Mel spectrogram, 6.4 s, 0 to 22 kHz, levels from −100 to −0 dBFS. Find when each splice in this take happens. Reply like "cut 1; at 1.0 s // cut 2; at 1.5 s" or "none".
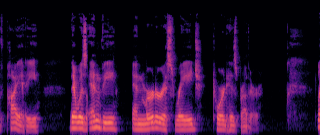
cut 1; at 1.7 s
